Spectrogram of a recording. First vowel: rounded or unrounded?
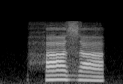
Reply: unrounded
